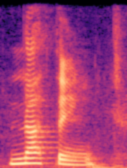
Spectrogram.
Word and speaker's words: nothing: Nothing. Não pronuncia esse G no final, tá? Nothing. E o TH precisa tá aí, né? Nothing. Não vai usar. Muita gente usa o som do F, né?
